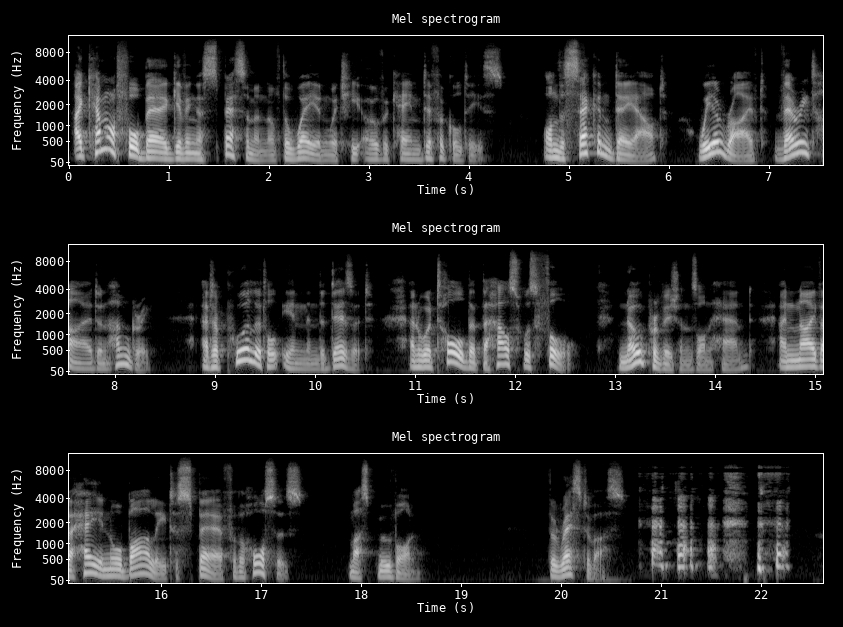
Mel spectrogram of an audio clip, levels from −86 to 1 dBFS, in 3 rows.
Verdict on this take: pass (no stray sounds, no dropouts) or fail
fail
